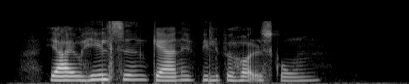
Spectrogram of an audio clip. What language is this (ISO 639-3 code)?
dan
